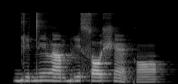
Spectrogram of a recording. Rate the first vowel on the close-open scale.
close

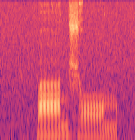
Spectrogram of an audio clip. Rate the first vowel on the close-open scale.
open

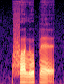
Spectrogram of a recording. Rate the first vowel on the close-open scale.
mid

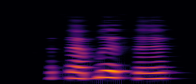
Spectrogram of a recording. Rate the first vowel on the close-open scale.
open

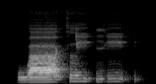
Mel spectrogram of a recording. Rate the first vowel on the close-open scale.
open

